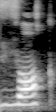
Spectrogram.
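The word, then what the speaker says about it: walk: होता है वो चला डब्ल्यू ए एल के इसे वॉक बोलते हैं वॉक इसमें एल का आवाज नहीं निकालेंगे हम बोलेंगे वॉक वॉक का मतलब होता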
